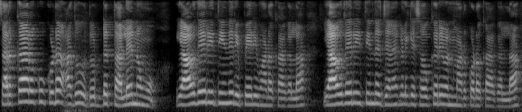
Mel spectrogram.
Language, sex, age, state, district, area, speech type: Kannada, female, 60+, Karnataka, Bangalore Urban, urban, spontaneous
